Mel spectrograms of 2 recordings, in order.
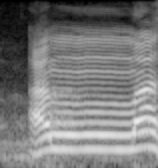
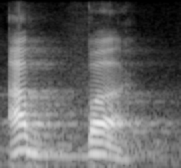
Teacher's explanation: Amma nempel lemah. Abba nempel kuat.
